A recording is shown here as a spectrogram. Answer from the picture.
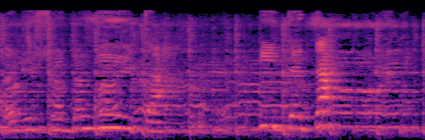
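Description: A young child's singing voice over music, with notes rising and falling and a few louder notes near the end.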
